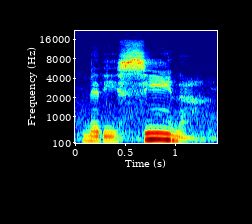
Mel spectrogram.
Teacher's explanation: the spoken stress falls on the second to last syllable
